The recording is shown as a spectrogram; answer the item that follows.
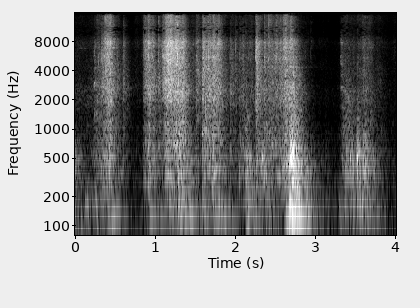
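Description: Power tools being handled and packed into a woven plastic shopping bag: hard tool bodies knocking against each other and the bag rustling, in irregular bursts, with the loudest knock near three seconds in.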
